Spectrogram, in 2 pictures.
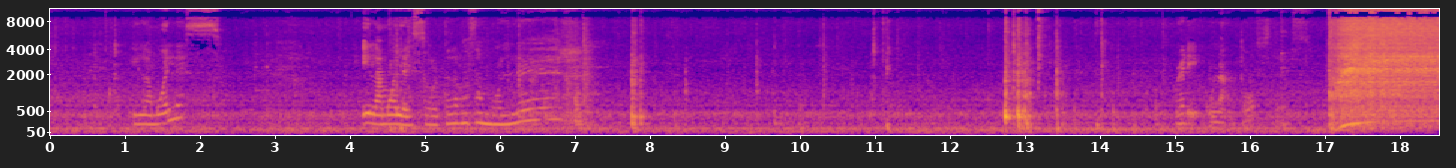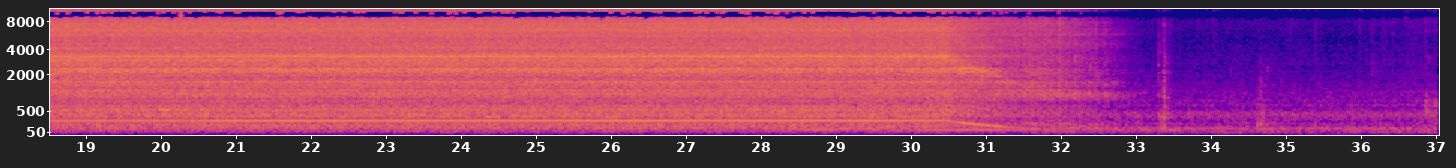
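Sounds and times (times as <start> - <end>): blender motor running: 17.1 - 33.0.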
